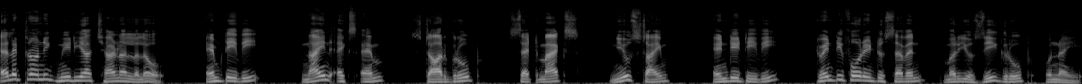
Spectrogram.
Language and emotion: Telugu, neutral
